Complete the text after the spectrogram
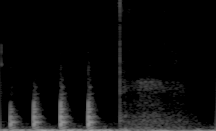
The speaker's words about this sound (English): So you could understand my surprise as an adult when there was a knock at my door.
